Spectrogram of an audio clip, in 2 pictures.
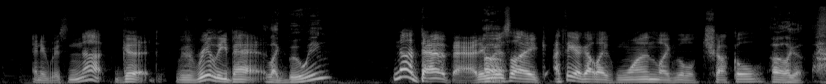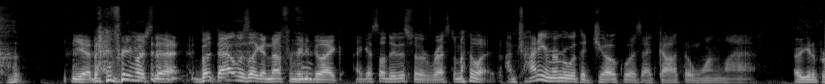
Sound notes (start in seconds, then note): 9.0 chuckles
